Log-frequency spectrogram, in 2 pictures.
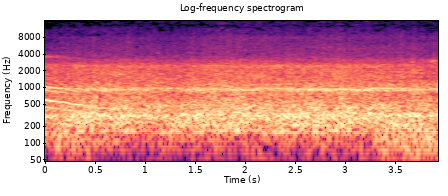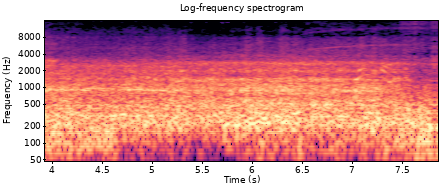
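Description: Electric commuter train passing close by: a loud steady rush of wheels on rails with a thin steady whine over it, the noise dropping off sharply at the very end.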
